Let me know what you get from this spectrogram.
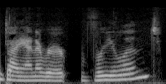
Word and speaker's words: Diana Vreeland: Mine's from Diana Vreeland.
